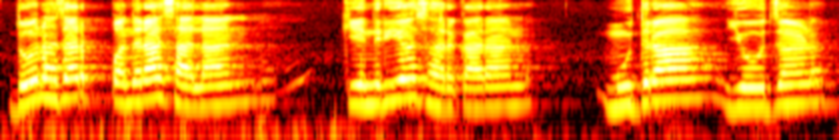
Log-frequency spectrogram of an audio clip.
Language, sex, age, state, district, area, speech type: Goan Konkani, male, 18-30, Goa, Tiswadi, rural, spontaneous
